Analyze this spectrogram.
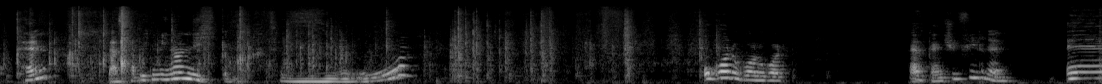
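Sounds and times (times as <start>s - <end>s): paper envelope crinkling: 0.0s - 8.4s.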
